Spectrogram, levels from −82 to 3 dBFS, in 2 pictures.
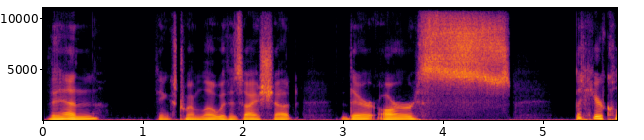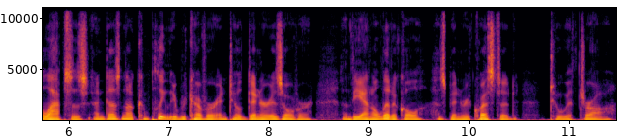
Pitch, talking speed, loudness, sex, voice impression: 110 Hz, 155 wpm, -17 LUFS, male, very masculine, adult-like, slightly thick, slightly tensed, slightly weak, slightly dark, slightly hard, slightly muffled, fluent, slightly raspy, cool, intellectual, refreshing, slightly sincere, calm, slightly friendly, reassuring, slightly unique, elegant, slightly wild, slightly sweet, lively, strict, slightly modest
